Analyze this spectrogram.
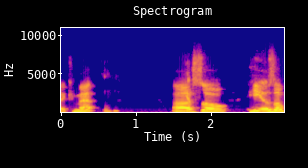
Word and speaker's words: Kmet: That's how you say it, Kmet?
